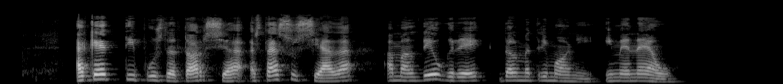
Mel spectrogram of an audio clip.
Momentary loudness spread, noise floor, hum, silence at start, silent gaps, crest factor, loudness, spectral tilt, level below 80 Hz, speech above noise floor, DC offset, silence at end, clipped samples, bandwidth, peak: 15 LU; -81 dBFS; none; 0.75 s; none; 26 dB; -26 LUFS; -1.5 dB/octave; -84 dBFS; 54 dB; under 0.1%; 1.15 s; under 0.1%; 11 kHz; -2 dBFS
